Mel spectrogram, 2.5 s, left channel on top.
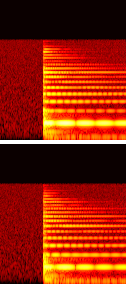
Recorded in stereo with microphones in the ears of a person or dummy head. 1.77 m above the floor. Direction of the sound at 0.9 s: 15° left (ahead or behind).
